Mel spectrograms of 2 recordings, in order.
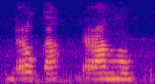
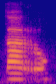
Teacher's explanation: luego está la múltiple que sería roca ramo o entre vocales carro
